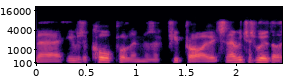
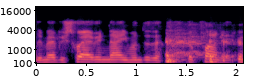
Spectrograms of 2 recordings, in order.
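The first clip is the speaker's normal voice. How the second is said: amused, laughter breaking into the telling; laughing while talking. Real, not acted. Soldier telling his mate a funny patrol story, laughing. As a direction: laugh through the words.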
